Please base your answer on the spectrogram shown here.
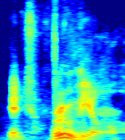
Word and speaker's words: Vitruvio: front in the new I was pronouncing it wrong, Vitruvio blockchain, you know. So Vitruvio. Yeah.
